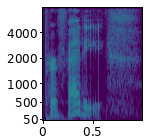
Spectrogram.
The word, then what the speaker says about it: Perfetti: It rhymes with spaghetti.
